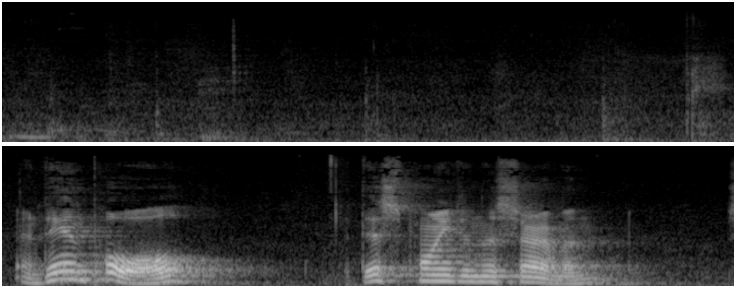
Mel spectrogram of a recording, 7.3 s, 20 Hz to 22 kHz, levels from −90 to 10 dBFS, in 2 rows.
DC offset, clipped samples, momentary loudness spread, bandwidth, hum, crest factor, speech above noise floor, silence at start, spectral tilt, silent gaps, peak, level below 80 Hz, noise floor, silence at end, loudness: under 0.1%; under 0.1%; 22 LU; 16 kHz; none; 20 dB; 39 dB; 3.75 s; -6.5 dB/octave; none; -6 dBFS; -60 dBFS; -60 dBFS; 0.5 s; -22 LUFS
